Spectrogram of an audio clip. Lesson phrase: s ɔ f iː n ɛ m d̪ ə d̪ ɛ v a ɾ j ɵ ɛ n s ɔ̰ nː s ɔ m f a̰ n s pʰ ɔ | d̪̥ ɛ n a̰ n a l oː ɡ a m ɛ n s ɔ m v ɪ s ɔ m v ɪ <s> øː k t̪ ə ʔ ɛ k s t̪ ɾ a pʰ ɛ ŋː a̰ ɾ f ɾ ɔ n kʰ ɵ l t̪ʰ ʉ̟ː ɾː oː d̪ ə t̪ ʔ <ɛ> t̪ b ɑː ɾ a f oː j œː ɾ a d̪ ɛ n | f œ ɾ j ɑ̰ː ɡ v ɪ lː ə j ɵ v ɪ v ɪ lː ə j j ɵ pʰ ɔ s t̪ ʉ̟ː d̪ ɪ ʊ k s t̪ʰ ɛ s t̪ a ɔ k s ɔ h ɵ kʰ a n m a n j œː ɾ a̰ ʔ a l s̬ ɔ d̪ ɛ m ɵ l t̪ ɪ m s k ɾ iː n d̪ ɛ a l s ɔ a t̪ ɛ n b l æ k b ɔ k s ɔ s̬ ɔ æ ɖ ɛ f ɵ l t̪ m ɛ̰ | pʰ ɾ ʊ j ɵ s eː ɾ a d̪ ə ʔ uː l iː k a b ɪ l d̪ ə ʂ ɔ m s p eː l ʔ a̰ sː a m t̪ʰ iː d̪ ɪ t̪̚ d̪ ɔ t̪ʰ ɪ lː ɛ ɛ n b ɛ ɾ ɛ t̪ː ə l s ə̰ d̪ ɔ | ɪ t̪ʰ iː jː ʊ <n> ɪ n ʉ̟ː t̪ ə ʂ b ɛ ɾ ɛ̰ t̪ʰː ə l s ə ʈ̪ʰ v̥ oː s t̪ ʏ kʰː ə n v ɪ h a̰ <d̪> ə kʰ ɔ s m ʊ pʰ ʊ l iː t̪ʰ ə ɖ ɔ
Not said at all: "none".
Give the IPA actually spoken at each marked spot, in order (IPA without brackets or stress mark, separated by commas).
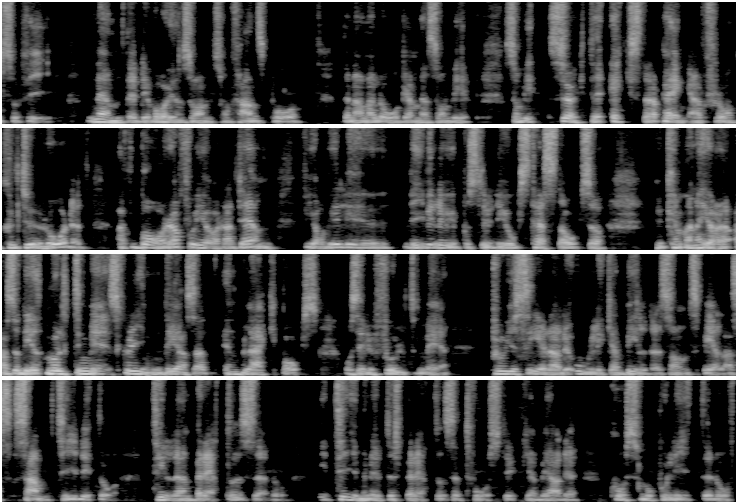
s, a, m, d̪ː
